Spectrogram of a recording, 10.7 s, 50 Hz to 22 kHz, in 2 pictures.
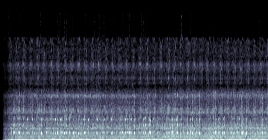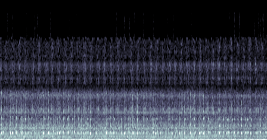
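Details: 2007 Honda Civic Si K20 with Kraftwerks supercharger, under 10k miles: steady idle with a faint, irregular squeak over the engine drone, only at idle; squeak seems to disappear when held at 2k rpm.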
